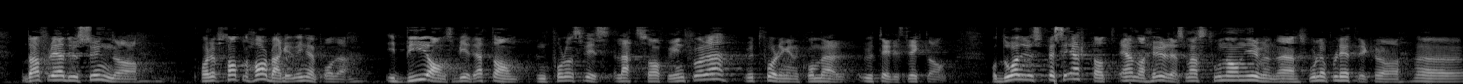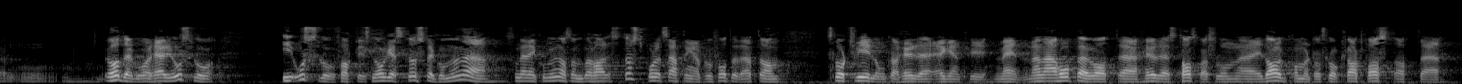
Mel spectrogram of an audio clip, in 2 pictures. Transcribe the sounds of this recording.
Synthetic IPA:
ɔd̪æɾfɔɾɛɖɛjʊsʏɲd̪ɑ | ɔɾɛpʰɾsɑnt̪n̩ɦɑɾbæɡæjʊɪnːəpʰɔd̪ɛ | ɪbyːɑnsɔbliːɖ̪ɛt̪ːɑnɛnfɔɾhɔlsʋiːslɛt̪ːsɑːkʋɪɪnːføːɾəʉːt̪fɔɖɾɪŋənkʰɔmːəɾʉːt̪əɪd̪ɪst̪ɾɪkt̪ə̰n | ɔd̪oːæɖ̪ɛjʊspɛsɪɛlt̪ɑt̪ʰɛnɑʋɦœʏɾəsmɛst̪huːnɑnjiːʋənəskuːləpʰʊliːt̪ɪkɾɑ | øːd̪əɡoːɾheːɾɪʊʂlʊ | ɪʊʂlʊfɑk̚t̪ɪsknɔɾɡəsst̪œʂʈəkʊmʉːnəsɔmæɾɛnkʰʊmʉːnəsɔmbøːɾhɑɾst̪œʂʈfɔɾʉːt̪sɛt̪nɪŋəfɔɾɔfoːt̪ɪld̪ɛt̪ːəhɑn | sloːʈʰʋiːlɔmkʰɑːɦœʏɾəeːɡənt̪ʰlɪmɛɪnəmɛnæɪhoːpəɾjʊɑt̪ɦœʏɾəst̪ʰɑːt̪spæʂuːnnəɪd̪ɑːɡkʰɔmːəʈʰɪlɔʂɭoːkʰlɑːʈfɑst̪ɑt̪

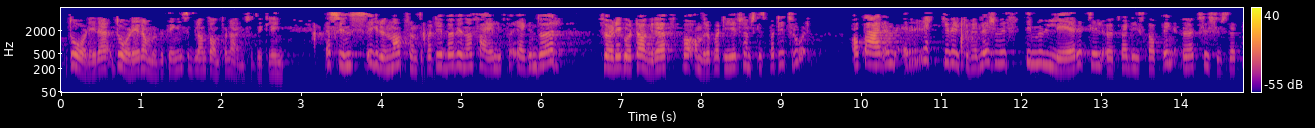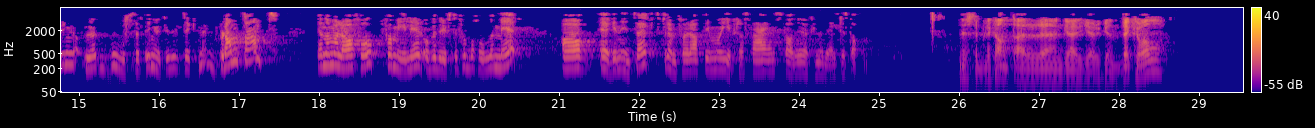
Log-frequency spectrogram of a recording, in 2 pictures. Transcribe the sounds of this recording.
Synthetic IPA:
d̪oːɭɪɾəd̪oːɭɪəɾɑmːəbət̪ɪŋːəlsəblɑnt̪ɑːnt̪fɔɳæ̰ːɾɪŋsʉːt̪ʋɪklɪŋ | jæɪsʏnsɪɡɾʉnːnɑɑt̪sɛnt̪əpɑʈiːəbøːɾbjʏnːəɾɔfæɪləlɪt̪ːfɔʔeːɡənd̪øːɾ | føːɖɪɡoːʈɪlɑŋɡɾeːppɔɑ̰nd̪ɾəpɑʈiːəɾfɾɛmskɪd̪spɑʈiːət̪ʰɾuːɾ | ʔɑt̪̚d̪ɛæɾɛnɾɛkːəʋɪlkəmɪd̪ləʂɔmʋɪlst̪ɪmʉleːɾəʈʰɪløːk̚t̪ʋæɖiːskɑpɪŋøːk̚sʏsɪlsɛt̪ːɪŋøːkɡuːsɛt̪ːɪŋʉːt̪ɪd̪ɪst̪ɾɪkt̪ənəblɑnt̪ɑːənt̪ | jɛnːɔmɔlɑːfɔlkfɑmiːlɪəɾɔbəd̪ɾɪft̪əɾfɔbəhɔlːəmeːɾ | ɑʋeːɡənɪnt̪ʰɛkt̪fɾɛmføːɾɑt̪̚d̪ɪmɔjiːfɾɑsæɪɛnst̪ɑːd̪ɪøːkənəd̪ḛːlt̪ʰɪlst̪ɑ̰ːt̪n̩ | nɛst̪əplɪkʰɑnt̪ʰæɾɡæɾjœɾɡənbɛkːəʋɑl

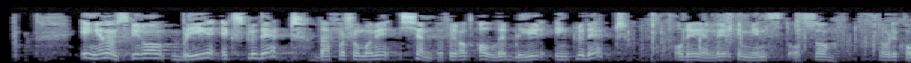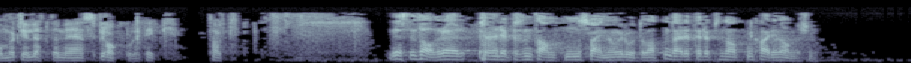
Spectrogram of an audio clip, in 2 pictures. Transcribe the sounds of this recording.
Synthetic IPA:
ʔɪŋːənœnskəɾɔbliːɛksklʉd̪eːʈd̪æɾfɔʂɔmɔʋɪçɛmpəfɔɾɑt̪ʰɑlːəbliːɾɪŋklʉd̪eːʈʔɔ̰d̪ɛjɛlːəɾɪkːəmɪnst̪ɔ̰sːɔnɔɖɪkʰɔmːəʈʰɪld̪ɛt̪ːəmɛspɾoːkpʊlɪt̪ʰɪkː | t̪ʰɑkː | nɛst̪ət̪ʰɑːləɾəæɾɾɛpɾəsn̩t̪ʰɑnt̪n̩sʋæɪnəɔŋəɾuːt̪ʊʋɑt̪n̩d̪æɾɛt̪əɾɛpɾəsn̩t̪ʰɑnt̪n̩kʰɑɾɪnɑnːəʂɳ̩

